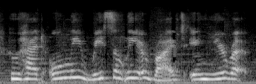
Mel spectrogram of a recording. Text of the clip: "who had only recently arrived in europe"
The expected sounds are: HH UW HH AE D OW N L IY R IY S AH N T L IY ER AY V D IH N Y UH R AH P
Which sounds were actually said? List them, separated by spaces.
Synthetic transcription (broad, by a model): HH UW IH D OW N L IY R IY S AH N T L IY ER AY V D IH N Y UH R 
